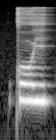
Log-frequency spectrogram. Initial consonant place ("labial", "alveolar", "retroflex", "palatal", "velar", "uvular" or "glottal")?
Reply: velar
